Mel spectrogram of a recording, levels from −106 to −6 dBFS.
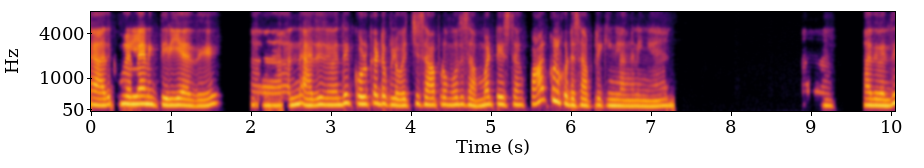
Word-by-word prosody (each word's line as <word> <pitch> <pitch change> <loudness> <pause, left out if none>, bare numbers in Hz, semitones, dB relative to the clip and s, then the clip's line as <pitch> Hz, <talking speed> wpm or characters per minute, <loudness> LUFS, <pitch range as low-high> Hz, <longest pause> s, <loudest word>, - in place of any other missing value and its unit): அ - - 0
அதுக்கு 210 +2 -2
முன்னாடி 230 -1 +4
எல்லாம் 230 +1 +7
எனக்கு 215 -5 +1
தெரியாது. 190 -3 +2 0.9
அ - - -2 0.2
அந்த 205 +4 +2
அது 185 +2 +1 0.2
வந்து 205 +5 +1
கொழுக்காட்டைக்குள்ள 225 -4 +1
வச்சு 205 +7 -4
சாப்பிடும்போது 205 +1 -1
செம்ம 185 +4 0
டேஸ்ட்டா. 215 -1 -1 0.2
பால் 325 +7 0
கொல்கட்ட 245 - +3
சாப்பட்டுருக்கீங்களாங்க 175 -2 -2
நீங்க? 160 -1 -2 1.9
அ 200 -2 -15 0.5
அது 185 -1 +2
வந்து 180 +9 +2
200 Hz, 130 wpm, -21 LUFS, 185-225 Hz, 1.9 s, எல்லாம்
